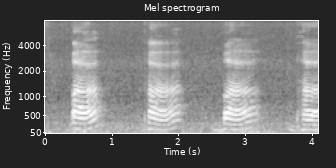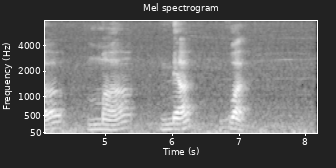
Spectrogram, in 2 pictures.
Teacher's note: प, देखिए उच्चारण स्थान में क्या होता है, दोनों ओठ एक दूसरे को स्पर्श कर रहे हैं। अंदर से आने वाली प्राणवायु जो है वो आकर के उसी के ऊपर दबाव देती है और क्या होता है, मार्ग अवरुद्ध होता है, वायु बाहर आती है, ध्वनि उच्चरित हो जाती है। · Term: प वर्ग की ध्वनियां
